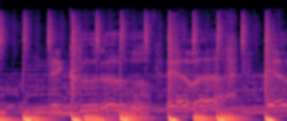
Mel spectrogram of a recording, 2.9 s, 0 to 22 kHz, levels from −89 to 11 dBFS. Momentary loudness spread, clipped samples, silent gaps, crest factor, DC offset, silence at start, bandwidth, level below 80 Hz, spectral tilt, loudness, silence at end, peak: 3 LU; under 0.1%; none; 14 dB; under 0.1%; 0 s; 15 kHz; -18 dBFS; -5 dB/octave; -19 LUFS; 0 s; -2 dBFS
